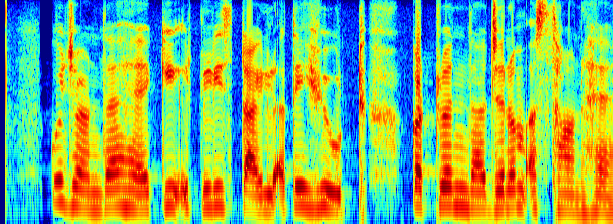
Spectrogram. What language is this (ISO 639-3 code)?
pan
